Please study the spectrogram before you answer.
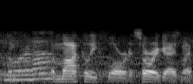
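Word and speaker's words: Immokalee: that for me please Deborah that would be amachi Florida amoc Florida sorry guys my pronunciation is terrible uh using Google Earth I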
